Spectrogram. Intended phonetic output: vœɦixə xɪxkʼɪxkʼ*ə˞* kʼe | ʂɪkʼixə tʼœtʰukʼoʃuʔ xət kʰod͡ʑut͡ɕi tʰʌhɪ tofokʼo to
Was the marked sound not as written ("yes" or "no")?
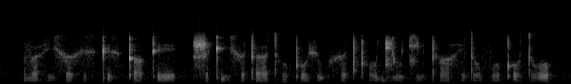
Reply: yes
